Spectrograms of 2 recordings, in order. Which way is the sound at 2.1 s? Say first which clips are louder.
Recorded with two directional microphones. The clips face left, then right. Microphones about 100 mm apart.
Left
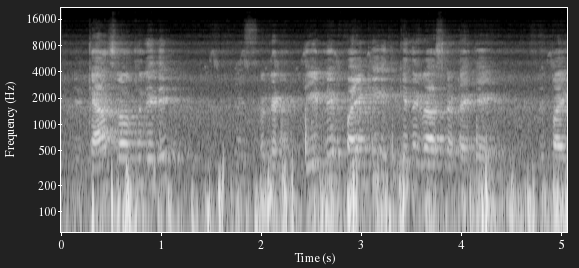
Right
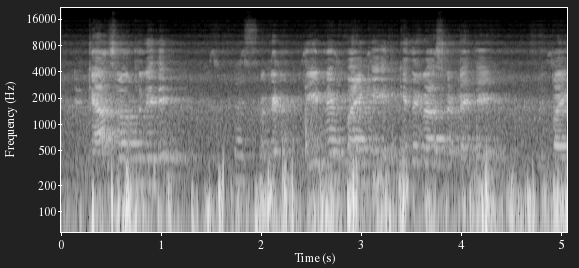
Left 2 dB; 40° left (ahead or behind).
